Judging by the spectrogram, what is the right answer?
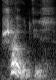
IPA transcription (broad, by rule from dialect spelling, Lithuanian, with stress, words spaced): ˈʃɐʊdʲiːs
